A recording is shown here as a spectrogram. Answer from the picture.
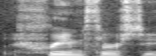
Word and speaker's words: hrímþursi: Notice that it's hrímþursi, not just thirsty because we need that extra syllable, but also because that makes the H alliterate with the H in the line before it.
